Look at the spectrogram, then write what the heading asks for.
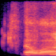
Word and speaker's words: Ela: Ela Yeah. is E-L-A, Ela. E is pronounced A in Yoruba. It's just like Spanish.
